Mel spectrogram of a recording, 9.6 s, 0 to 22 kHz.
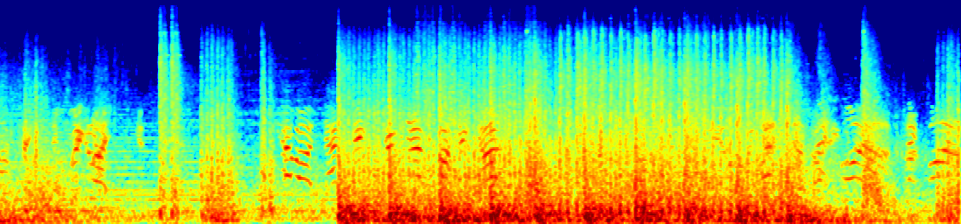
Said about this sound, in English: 25-pounder barrages into the Pensley base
